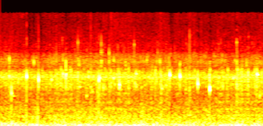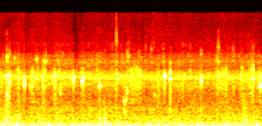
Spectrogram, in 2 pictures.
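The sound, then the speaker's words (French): Underwater hydrophone recording from inside a small river: a dense, steady bubbling and gurgling with scattered bright clicks and pops from moving water, continuous throughout, with no voices. “Il s'agissait du son d'une petite rivière enregistrée à l'hydrophone, donc le son provient de l'intérieur de l'eau.”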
